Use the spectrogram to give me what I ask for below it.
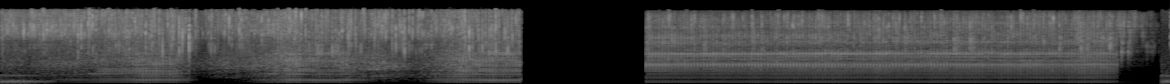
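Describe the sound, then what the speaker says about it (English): Water sits beside a loudspeaker playing steady tones, giving a sustained humming drone over a churning, watery wash, with a brief silent gap partway through. "Take a look at what happens to water when placed next to a speaker and different frequencies are played."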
